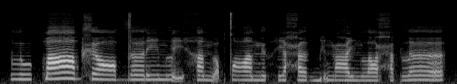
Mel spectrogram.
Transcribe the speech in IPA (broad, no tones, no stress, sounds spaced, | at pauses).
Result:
l u k͡p aː b xʲ ɒː b d əː ɾ iː m l ḭ h a m ɾ ṵ p tˤ aː m ɾʲ u h i ħ ə ɡ͡b ḭ m ʕ i m l ɒ ħ ə p l əː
